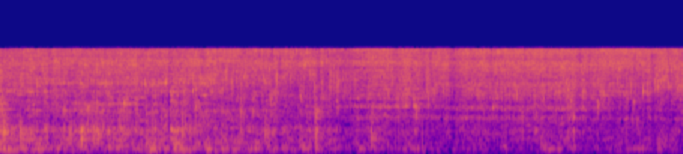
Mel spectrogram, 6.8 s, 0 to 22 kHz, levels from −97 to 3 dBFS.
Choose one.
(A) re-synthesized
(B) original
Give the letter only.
B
